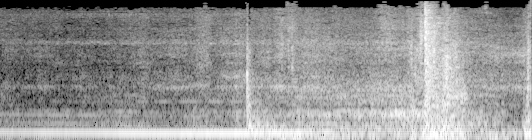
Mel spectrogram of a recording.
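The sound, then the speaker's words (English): A door is forced open a few inches against a barricade. A low steady hum runs until midway, and a few sharp knocks and scrapes follow as the door jams. “The door opens a few inches, but the barricade holds.”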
